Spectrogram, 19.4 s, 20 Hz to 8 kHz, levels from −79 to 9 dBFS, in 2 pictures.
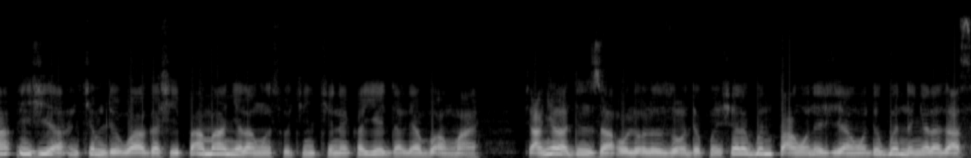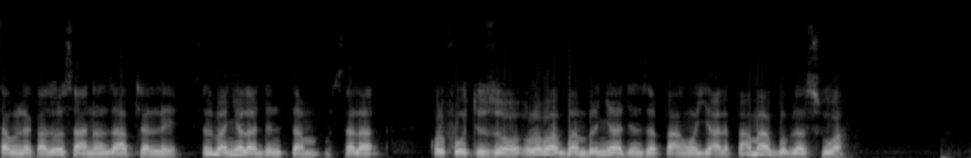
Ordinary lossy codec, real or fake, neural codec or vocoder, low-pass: MP3, 48 kbps; real; none; 7.2 kHz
